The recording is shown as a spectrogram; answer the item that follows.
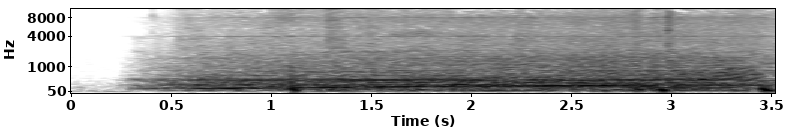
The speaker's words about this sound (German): auf so einer Testfahrt mit einem grossen weiss-blauen Doppelgelenkbus mit dabei gewesen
